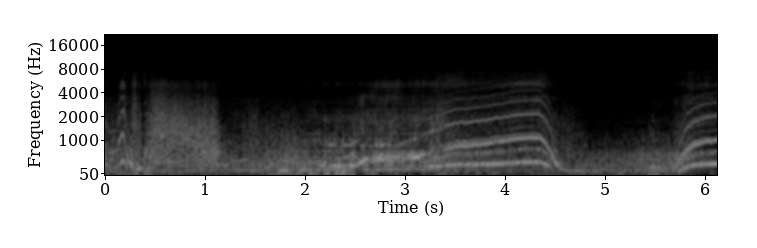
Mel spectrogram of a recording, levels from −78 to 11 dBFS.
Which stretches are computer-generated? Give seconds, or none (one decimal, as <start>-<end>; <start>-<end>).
2.0-3.4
